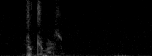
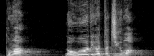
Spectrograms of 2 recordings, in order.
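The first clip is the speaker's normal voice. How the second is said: loud, higher call to Thomas; 11 semitones higher, 11 dB louder than usual. Retold or imitated. The disciples greeting the late Thomas, loud acted call. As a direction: shout across to a latecomer.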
